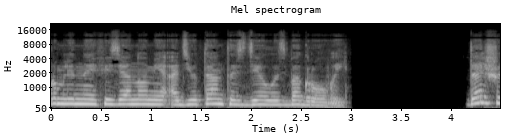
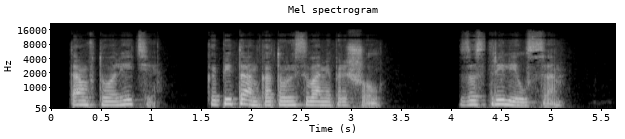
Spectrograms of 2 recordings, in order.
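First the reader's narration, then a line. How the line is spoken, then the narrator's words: Quiet speech. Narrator (Russian): наклонившись к уху адъютанта, проговорил тихо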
